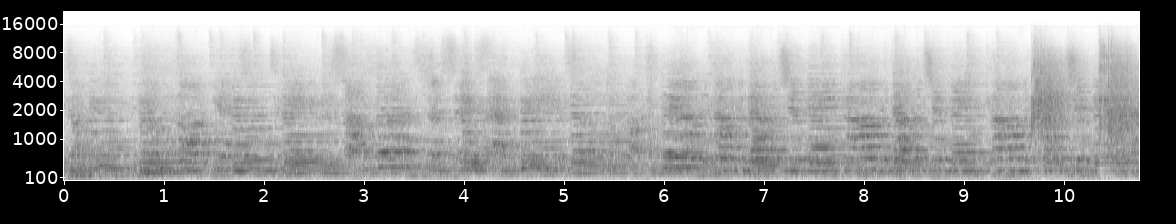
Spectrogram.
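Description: Mixed-voice show choir singing in harmony, several parts sounding at once.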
